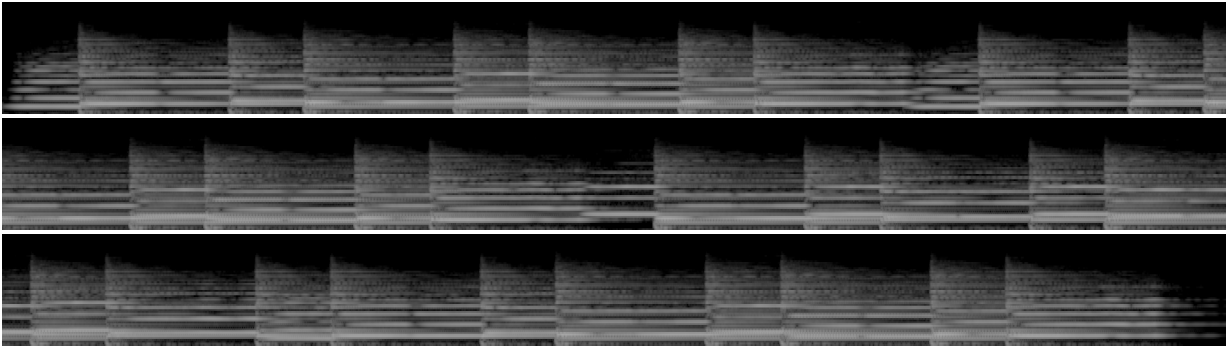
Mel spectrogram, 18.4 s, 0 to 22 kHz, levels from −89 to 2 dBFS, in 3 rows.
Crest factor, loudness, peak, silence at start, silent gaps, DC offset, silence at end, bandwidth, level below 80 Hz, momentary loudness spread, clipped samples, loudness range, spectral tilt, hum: 12 dB; -36 LUFS; -22 dBFS; 0 s; none; under 0.1%; 0.2 s; 10 kHz; -62 dBFS; 4 LU; under 0.1%; 1 LU; -5 dB/octave; none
